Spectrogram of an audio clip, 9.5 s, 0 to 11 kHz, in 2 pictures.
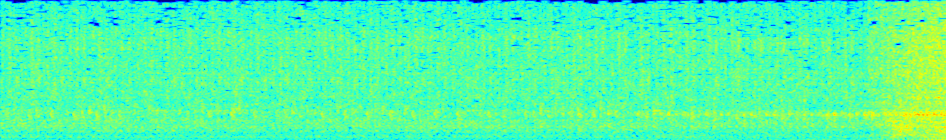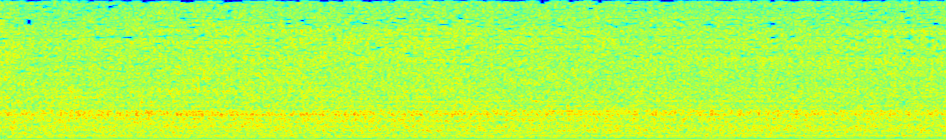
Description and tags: I cannot remember what kind of motor I recorded, as I did this recording in 2013. Its recorded with a H4N somewhere in the city centre of London (UK) and I used it previously for car sounds.
accelerating, race, zoomh4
